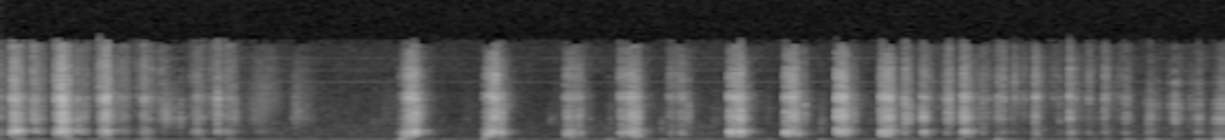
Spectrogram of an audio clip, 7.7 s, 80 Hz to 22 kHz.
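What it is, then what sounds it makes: Scratch art board being scratched. A wooden stylus scratches fine lines into the upper pattern of a flat, black-coated scratch art card. A rapid, irregular series of short, dry scraping strokes is heard, bright and rasping, with a faint squeaky tone near 1.6 kHz on some strokes. Each stroke dies away almost instantly.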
